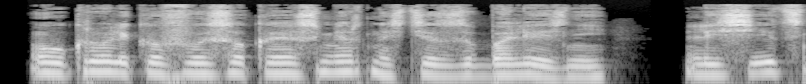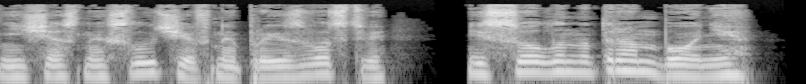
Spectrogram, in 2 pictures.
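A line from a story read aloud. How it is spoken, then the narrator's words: Very quiet. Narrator (Russian): сказала Салли, которая говорила очень тихо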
